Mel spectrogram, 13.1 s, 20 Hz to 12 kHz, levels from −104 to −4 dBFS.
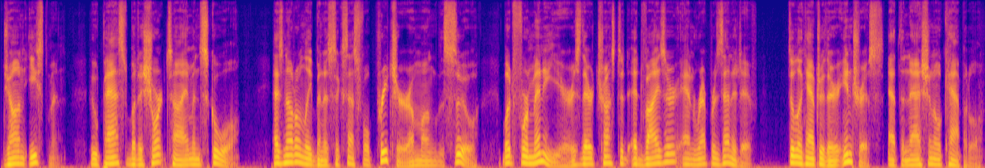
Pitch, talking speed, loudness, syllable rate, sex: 105 Hz, 175 wpm, -18 LUFS, 5.3 syllables/s, male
